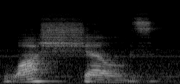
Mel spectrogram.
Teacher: The SH sound at the end of wash and the SH sound at the beginning of shelves, you can blend those two sounds together for a more effective way of speaking. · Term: same consonant blends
